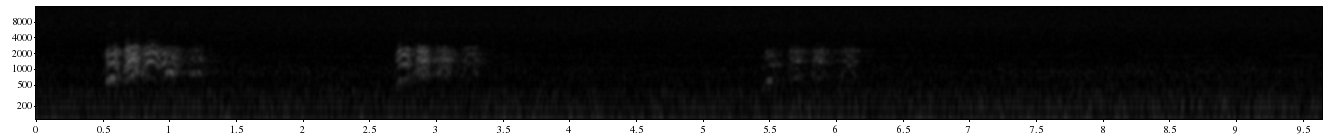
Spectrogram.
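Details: A lone coyote gives three separate yelping bursts at 2 am on a balmy summer night without wind, each wavering and harmonic, two seconds apart and fading in strength, set against a low, steady rumble.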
